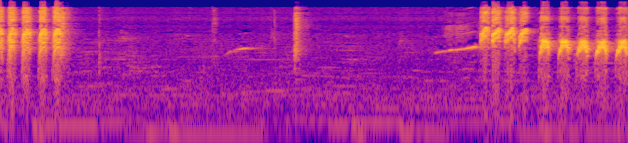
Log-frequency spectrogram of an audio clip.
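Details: Cucak ijo, the greater green leafbird, singing to draw contest birds: a short burst of fast repeated notes, a quiet pause with thin rising whistles, then a long run of loud, rapid, evenly spaced notes.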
